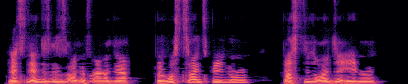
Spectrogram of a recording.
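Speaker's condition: Spinal muscular atrophy; uses wheelchair

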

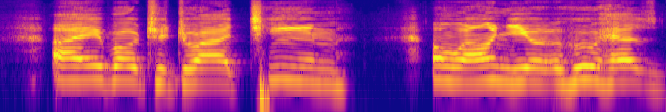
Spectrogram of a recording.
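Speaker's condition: Speech impediment; since childhood, affects voice and coordination

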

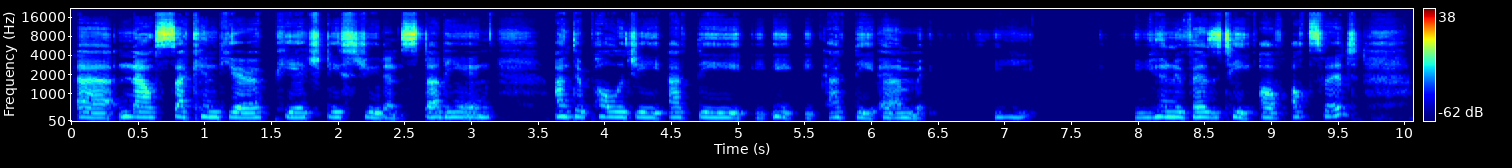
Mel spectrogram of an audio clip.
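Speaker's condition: Stutter; onset around age 5 after move from Zambia to UK, none before per parents, cause unknown; adult, ongoing stutter; stutters here and there, stutter affects talking, often stays quiet to avoid stuttering; repeated words, blocks

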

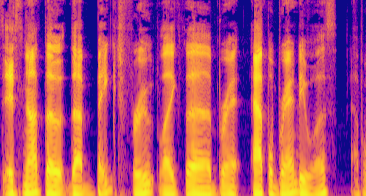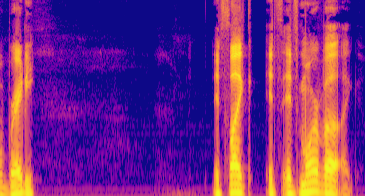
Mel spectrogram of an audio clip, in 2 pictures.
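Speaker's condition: No condition

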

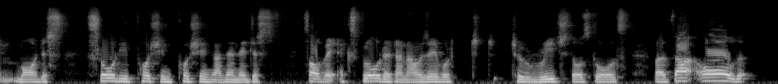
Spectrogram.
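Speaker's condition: Stammering; stammer since childhood, early NHS speech and language therapy in group with others who stammer, told could never speak fluently; not a fluent speaker, openly admits stammer; repeated words, prolonged sounds

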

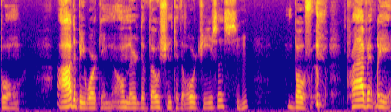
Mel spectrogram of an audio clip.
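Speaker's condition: Cerebral palsy; wheelchair user

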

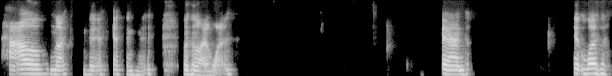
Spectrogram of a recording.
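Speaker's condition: Muscular dystrophy; mild speech impairment

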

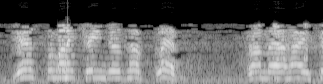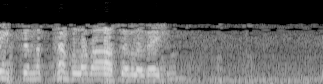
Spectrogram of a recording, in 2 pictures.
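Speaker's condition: No condition

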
